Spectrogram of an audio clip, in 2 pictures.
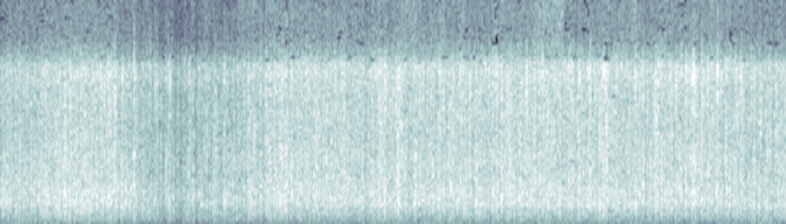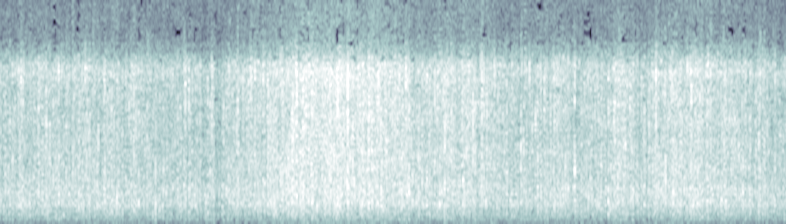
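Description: Heavy rain and strong wind beating on a tent, heard from inside it: a steady hiss of rain on the fabric that swells for a couple of seconds a little after ten seconds in.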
